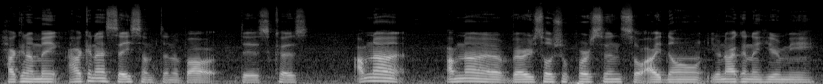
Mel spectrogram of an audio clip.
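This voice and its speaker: A man's voice: medium pitch, fairly even intonation, normal speed, few pauses, slight background noise. A man in his thirties from Mexico with a Mexican accent, a guest artist talking hesitantly in a casual interview, with many fillers and restarts.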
